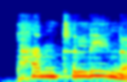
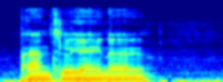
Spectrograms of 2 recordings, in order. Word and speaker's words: Pantoliano: five number five John pant alene oh hi there future Matt here I'm you might just noticed I said that guy's name wrong his actual name is Joe Pantoliano thank you he's the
